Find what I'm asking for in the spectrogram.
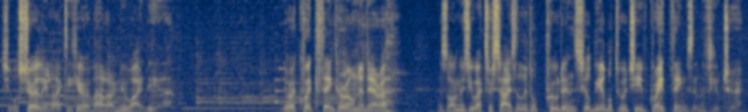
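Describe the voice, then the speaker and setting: A man playing a courteous, authoritative editor in a video game, speaking formally and deliberately. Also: on the low side, expressive, a bit bright. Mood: courteous, approving. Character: courteous, measured, authoritative male publishing editor. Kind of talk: scripted game dialogue. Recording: music behind the voice.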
